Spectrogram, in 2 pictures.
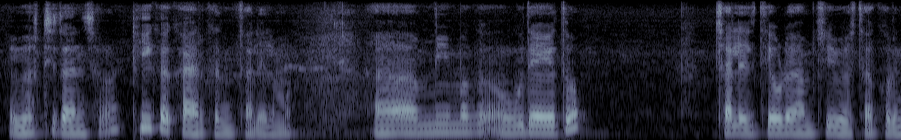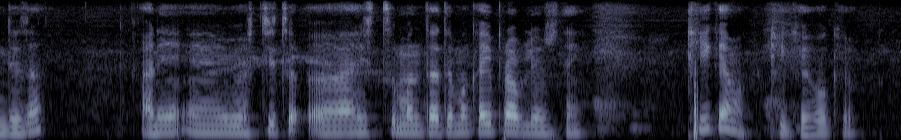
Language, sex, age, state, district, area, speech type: Marathi, male, 45-60, Maharashtra, Akola, rural, spontaneous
